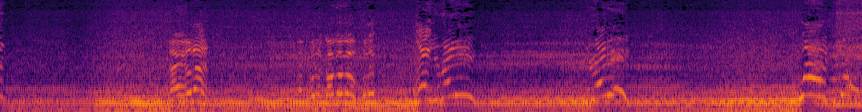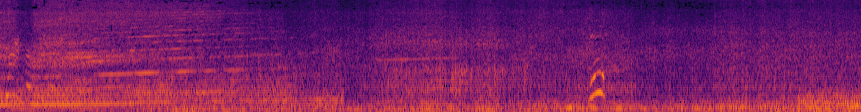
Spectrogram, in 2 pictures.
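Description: Car engines idle and rev loudly close by.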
